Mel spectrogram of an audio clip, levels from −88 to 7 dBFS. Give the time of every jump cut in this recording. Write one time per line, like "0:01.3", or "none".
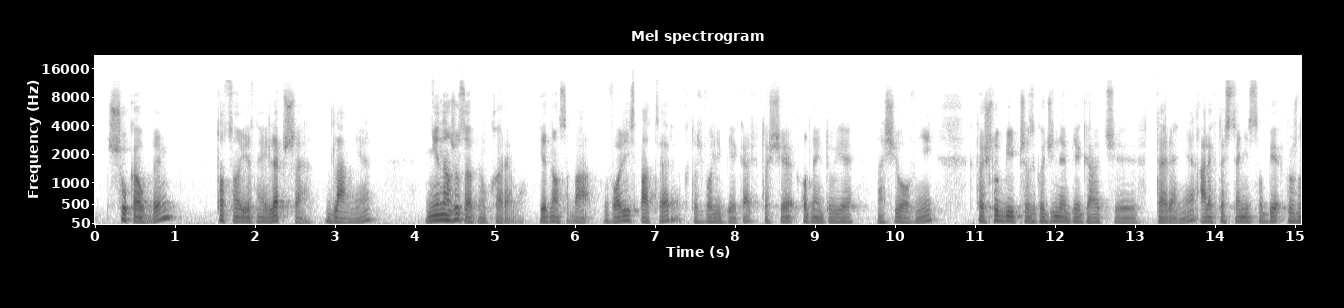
0:05.4

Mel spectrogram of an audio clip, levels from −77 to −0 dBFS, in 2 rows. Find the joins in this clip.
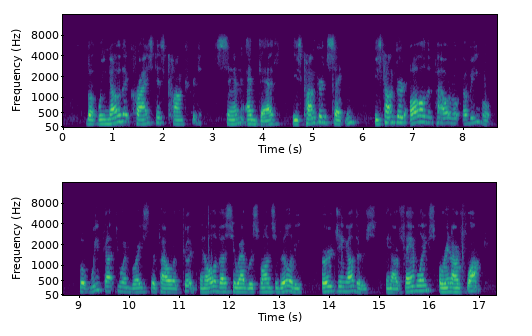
0:11.3

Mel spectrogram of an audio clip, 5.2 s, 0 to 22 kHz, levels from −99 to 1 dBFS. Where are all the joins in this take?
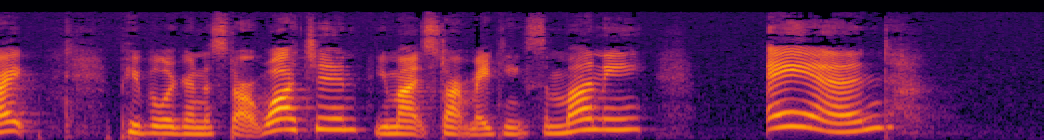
0:01.8

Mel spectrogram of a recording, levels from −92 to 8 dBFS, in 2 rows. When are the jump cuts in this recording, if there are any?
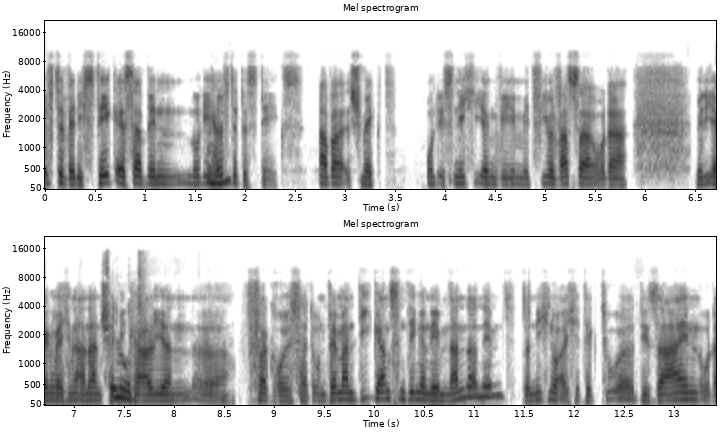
0:08.6
0:11.5

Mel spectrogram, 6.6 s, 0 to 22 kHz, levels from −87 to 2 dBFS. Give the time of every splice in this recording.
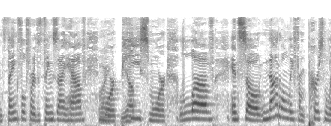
0:02.0

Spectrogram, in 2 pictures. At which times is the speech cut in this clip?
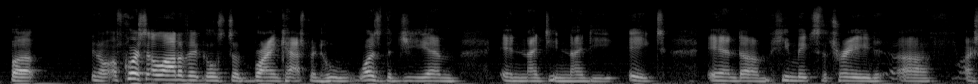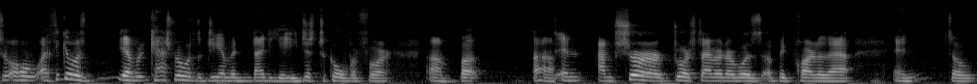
0:14.0
0:15.3

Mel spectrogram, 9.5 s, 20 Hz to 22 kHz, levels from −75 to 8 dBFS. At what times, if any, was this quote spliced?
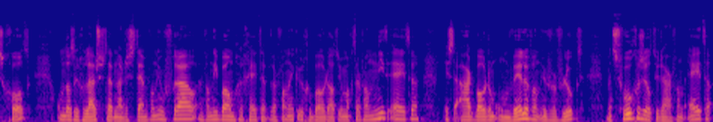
none

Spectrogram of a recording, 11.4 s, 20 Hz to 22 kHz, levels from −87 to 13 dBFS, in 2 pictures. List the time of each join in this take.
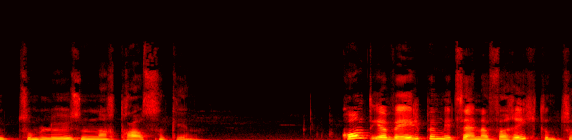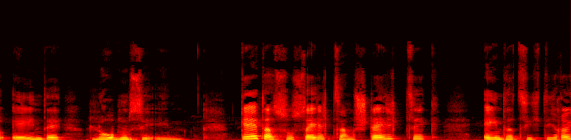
0:03.3
0:08.0

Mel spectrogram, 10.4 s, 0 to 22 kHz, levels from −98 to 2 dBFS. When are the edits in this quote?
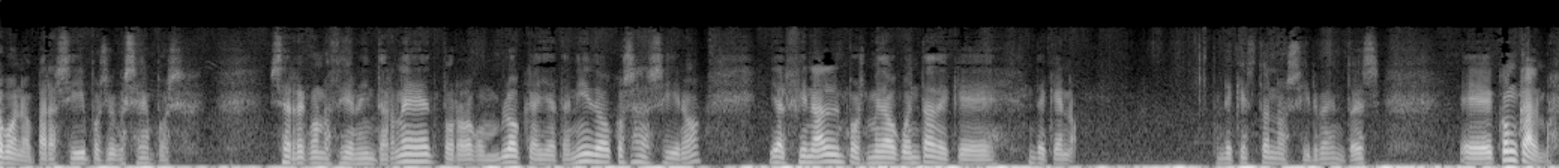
none

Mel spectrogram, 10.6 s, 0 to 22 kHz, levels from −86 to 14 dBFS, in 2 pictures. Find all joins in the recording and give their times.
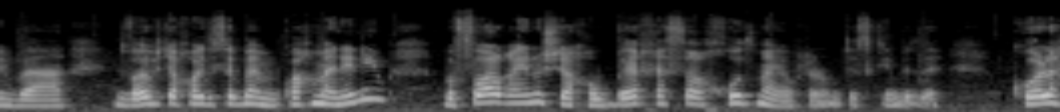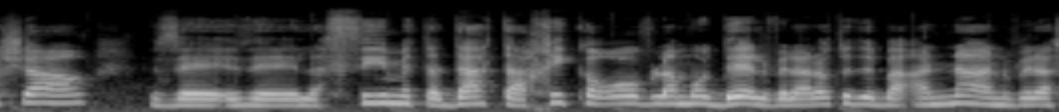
none

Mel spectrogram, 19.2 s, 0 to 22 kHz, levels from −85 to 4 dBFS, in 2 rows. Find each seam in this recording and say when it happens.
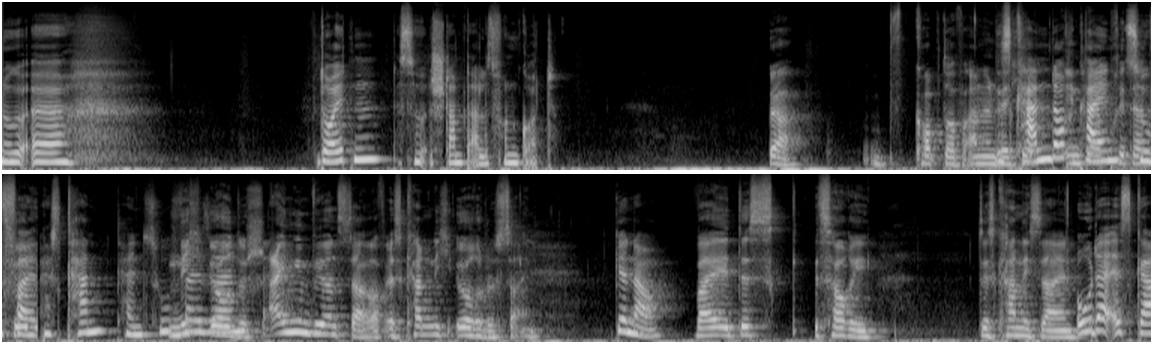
0:09.9
0:11.8

